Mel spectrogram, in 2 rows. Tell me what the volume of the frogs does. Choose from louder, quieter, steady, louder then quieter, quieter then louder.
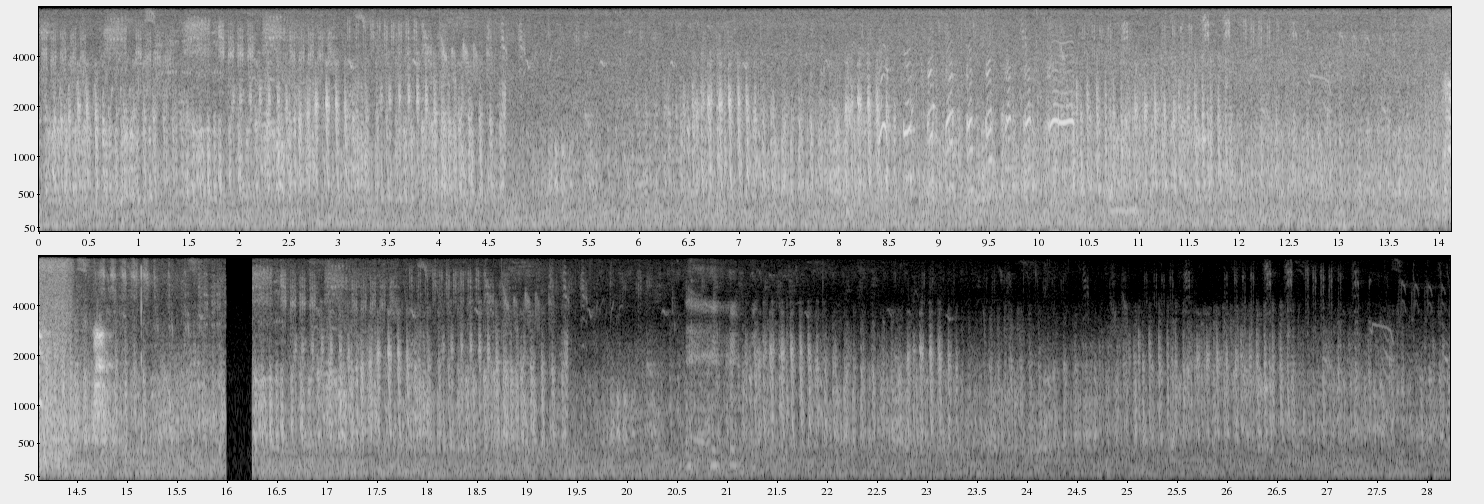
quieter.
